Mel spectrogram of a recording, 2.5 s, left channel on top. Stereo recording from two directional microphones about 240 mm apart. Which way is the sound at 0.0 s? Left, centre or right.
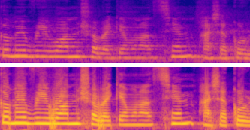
Right.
